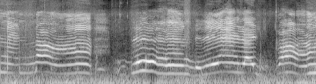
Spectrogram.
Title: Crying baby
